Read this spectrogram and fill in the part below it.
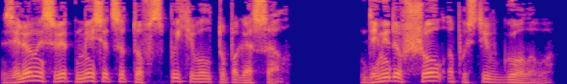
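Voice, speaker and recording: A man narrating an audiobook in a steady, measured storytelling manner. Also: fairly low pitch, husky, dry recording, clean studio sound. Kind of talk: scripted narration.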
